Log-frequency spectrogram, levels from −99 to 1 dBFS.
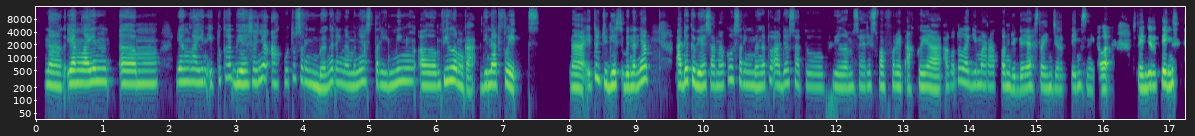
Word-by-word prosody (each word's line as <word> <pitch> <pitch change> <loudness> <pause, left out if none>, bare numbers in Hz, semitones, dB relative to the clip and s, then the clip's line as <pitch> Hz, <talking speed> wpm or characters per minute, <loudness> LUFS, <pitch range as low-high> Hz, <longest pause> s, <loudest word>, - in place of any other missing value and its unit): Nah, 225 -3 +2
yang 255 0 +6
lain, 275 +2 +4 0.2
mmm, 245 0 +2 0.2
yang 275 0 0
lain 270 -1 -1
itu, 245 +4 -10
Kak, 345 +1 -4
biasanya 255 +6 +2
aku 255 +1 -8
tuh 335 - -10
sering 260 -7 -2
banget 200 +7 -1
yang 245 - -6
namanya 225 +5 -2
streaming, 265 +3 -2
eee, 220 -1 +2
film, 280 -2 +4
Kak, 175 -4 -3
di 220 +3 -3
Netflix. 230 -4 +1 0.4
Nah, 205 -3 +2
itu 335 -3 -1
juga 230 -4 +4
sebenarnya 215 +7 +3 0.4
ada 235 +4 +5
kebiasaan 225 -3 +2
aku 305 +6 -4
sering 250 -5 -4
banget 220 +2 -1
tuh - - -4
ada 230 +2 -2
satu 220 -5 -8
film 205 -1 -4
series 215 0 -7
favorit 215 -1 -3
aku 215 -1 -2
ya, 190 -3 +1
aku 225 +4 -9
tuh 285 - -2
lagi 240 -3 -2
maraton 220 -1 -4
juga 185 +1 -4
ya 215 - +3
Stranger 195 -2 -6
Things, 210 +1 -4
nih, 185 -2 -12
eee, 190 - +6 0.4
Stranger 205 +2 +3
Things. 240 +1 +7
230 Hz, 175 wpm, -25 LUFS, 215-255 Hz, 0.4 s, Things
